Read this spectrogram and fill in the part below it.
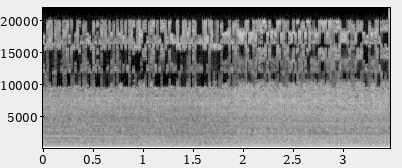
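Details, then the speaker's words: Mitsubishi Eclipse 2G (4G63 community) that would not start after being cleaned, started after fuel pump priming: deep idle with uneven pulsing beat, two or three lopes per second; reportedly running on only a couple of cylinders, cause unconfirmed; rough idle. "But the guy says that it's only running on like a couple cylinders or some shit. It sounds like a Subaru."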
